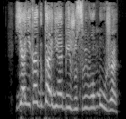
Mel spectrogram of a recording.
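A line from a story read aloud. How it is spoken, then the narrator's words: Squealing. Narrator (Russian): завизжала Валя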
